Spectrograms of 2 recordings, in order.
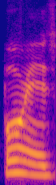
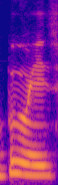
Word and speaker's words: buoy: There are buoys or buoys, depending on how you pronounce it, where you live.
